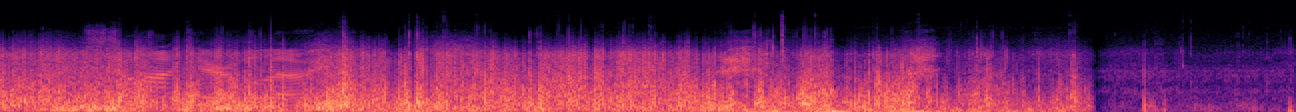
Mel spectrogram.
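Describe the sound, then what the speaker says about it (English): Strong wind buffets the microphone during a solo winter ascent of Long's Peak, a loud, continuous roar with gusting flutter that drops off abruptly near the end into faint background noise. "the weather's getting a little windier and chillier"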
